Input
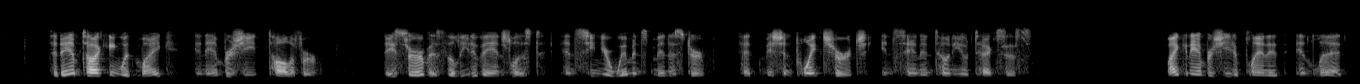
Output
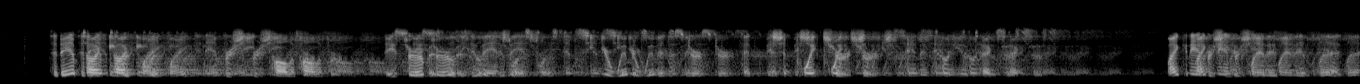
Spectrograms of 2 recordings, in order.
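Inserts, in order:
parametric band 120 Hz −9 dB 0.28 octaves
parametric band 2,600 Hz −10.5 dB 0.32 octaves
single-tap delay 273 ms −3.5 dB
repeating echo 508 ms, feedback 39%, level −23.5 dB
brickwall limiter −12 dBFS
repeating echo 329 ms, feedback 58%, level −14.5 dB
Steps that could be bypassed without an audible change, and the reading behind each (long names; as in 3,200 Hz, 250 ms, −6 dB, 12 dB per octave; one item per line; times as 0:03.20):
parametric band 120 Hz: nothing at its input below 380 Hz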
